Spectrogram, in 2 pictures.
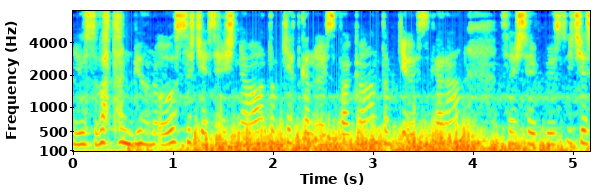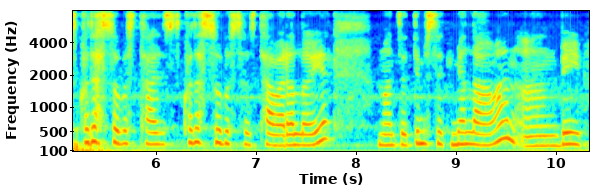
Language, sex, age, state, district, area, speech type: Kashmiri, female, 18-30, Jammu and Kashmir, Kupwara, rural, spontaneous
